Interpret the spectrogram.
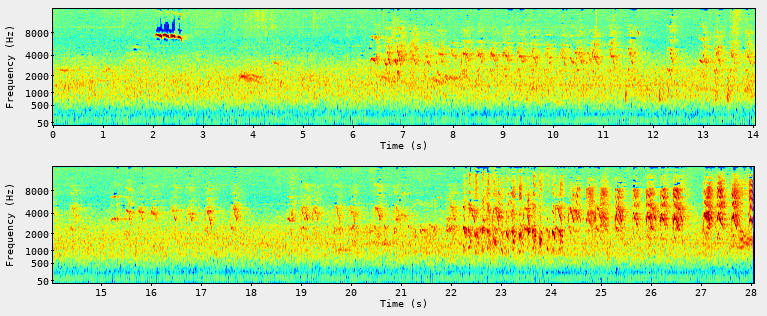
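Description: Several wild birds calling over a steady low background hum, with short repeated calls through the middle and a denser, louder run of harsh calls in the last six seconds.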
